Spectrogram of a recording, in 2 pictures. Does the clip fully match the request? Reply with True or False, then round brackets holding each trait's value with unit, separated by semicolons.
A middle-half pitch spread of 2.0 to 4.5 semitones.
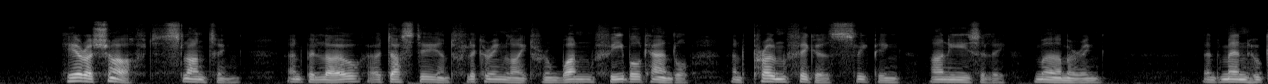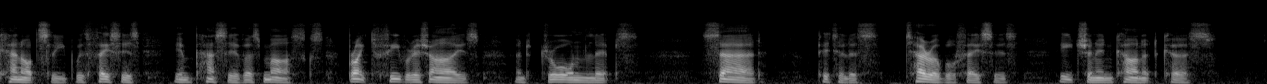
True (3.5 semitones)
